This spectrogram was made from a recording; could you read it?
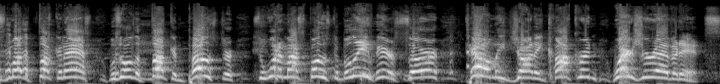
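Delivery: shouting. Arguing with another speaker who disagrees, yelling. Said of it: "I'm in a really yelly mood today".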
